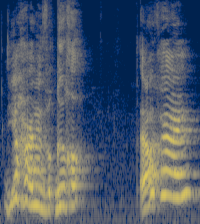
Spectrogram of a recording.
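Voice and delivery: excited. Real, not acted. Reacting to app audio.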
